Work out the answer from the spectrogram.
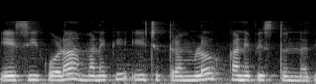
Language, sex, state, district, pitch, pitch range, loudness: Telugu, female, Andhra Pradesh, Chittoor, 200 Hz, 195-215 Hz, -14 LUFS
